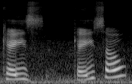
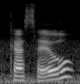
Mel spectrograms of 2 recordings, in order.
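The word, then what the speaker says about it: CaseOh: Look, for example, at Queso. I always pronounce him Queso, like the cheese, but it's Caseo.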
